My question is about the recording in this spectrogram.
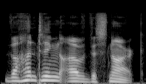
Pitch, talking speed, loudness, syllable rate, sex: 145 Hz, 205 wpm, -17 LUFS, 4.4 syllables/s, male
